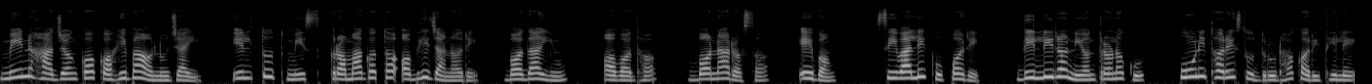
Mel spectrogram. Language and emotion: Odia, neutral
